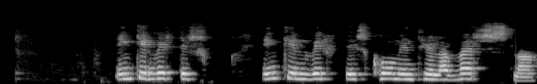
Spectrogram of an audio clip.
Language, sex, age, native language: Icelandic, male, 13, Icelandic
